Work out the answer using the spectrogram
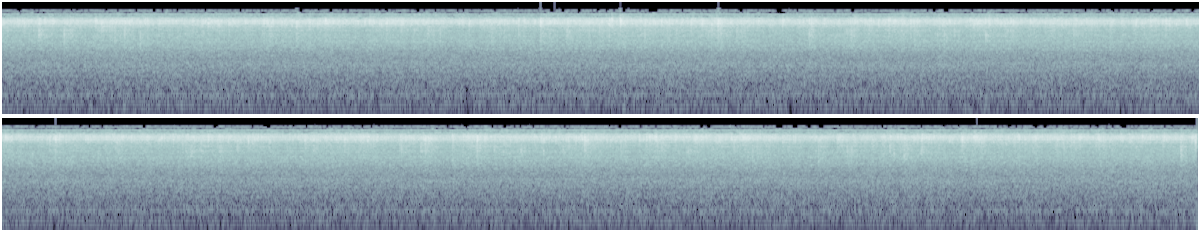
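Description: Steady rain falling: an even hiss with the fine patter of many drops.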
